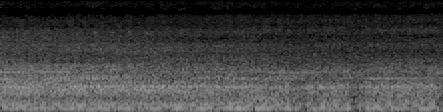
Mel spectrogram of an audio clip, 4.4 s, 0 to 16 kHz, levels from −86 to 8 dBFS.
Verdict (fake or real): fake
